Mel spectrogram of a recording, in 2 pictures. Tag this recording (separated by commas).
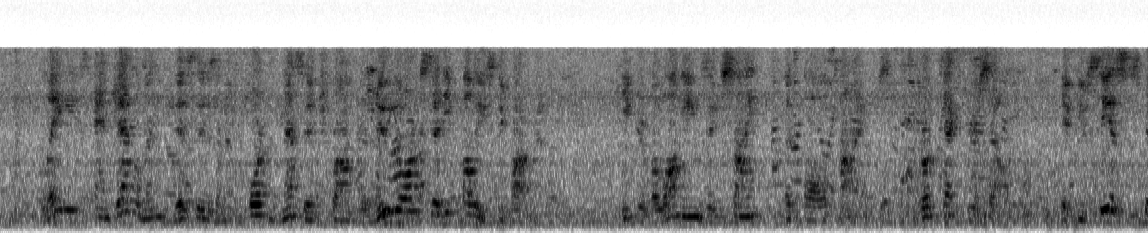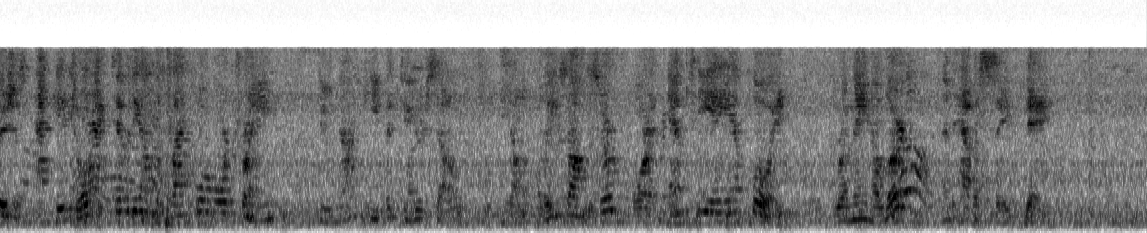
Vehicle, Subway, Rail transport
